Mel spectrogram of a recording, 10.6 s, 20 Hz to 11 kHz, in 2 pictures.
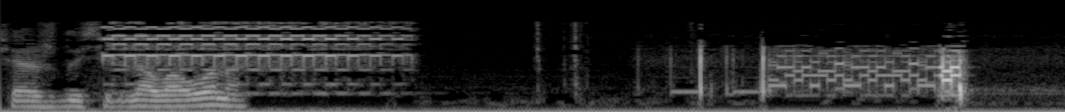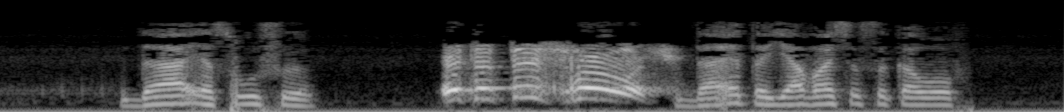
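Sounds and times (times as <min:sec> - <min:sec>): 
speech: 0:00.0 - 0:01.6, 0:05.9 - 0:07.0, 0:07.9 - 0:10.2
telephone ringing with an incoming call: 0:00.5 - 0:02.1.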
